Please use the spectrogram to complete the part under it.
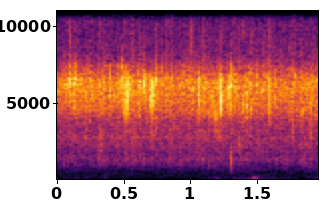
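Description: Onion dropped into hot mustard oil, a steady faint hiss and crackle of frying with soft sputtering pops, close and continuous with no talk.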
